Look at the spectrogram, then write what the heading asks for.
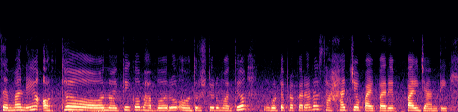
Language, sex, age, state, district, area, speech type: Odia, female, 18-30, Odisha, Ganjam, urban, spontaneous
